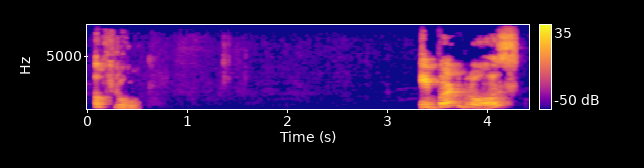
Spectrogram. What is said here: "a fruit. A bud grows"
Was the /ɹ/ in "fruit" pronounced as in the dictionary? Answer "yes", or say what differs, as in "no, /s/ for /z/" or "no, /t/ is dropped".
yes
